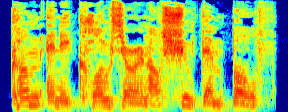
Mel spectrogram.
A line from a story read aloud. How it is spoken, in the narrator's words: Golan shouted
